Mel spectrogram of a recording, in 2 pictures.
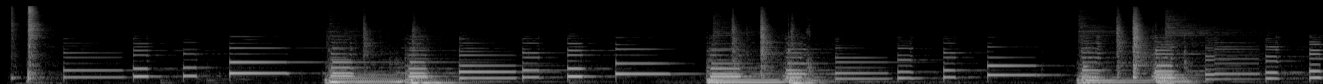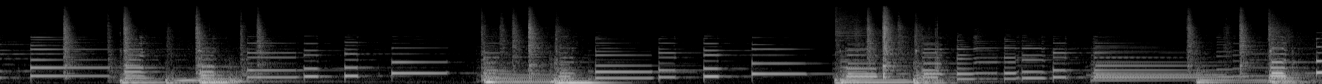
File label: Jazz Band; Washington DC Jazz Band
